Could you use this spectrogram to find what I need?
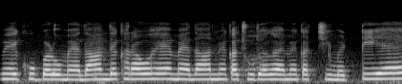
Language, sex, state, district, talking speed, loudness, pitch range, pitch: Bundeli, female, Uttar Pradesh, Hamirpur, 210 wpm, -13 LUFS, 230-250 Hz, 235 Hz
